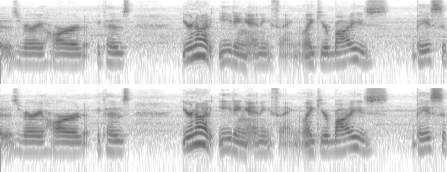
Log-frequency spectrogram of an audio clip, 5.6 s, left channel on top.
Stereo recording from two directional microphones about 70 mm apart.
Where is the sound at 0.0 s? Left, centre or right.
Right.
